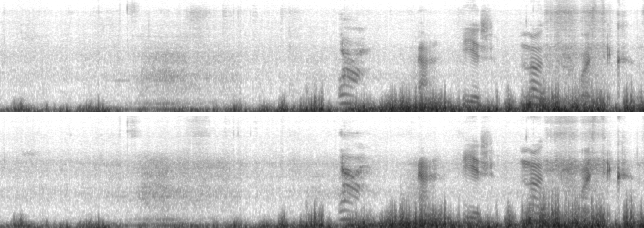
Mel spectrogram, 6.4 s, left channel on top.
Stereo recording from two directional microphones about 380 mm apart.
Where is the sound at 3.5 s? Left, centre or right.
Right.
